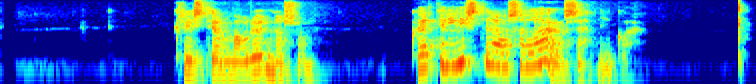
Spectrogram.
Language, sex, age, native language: Icelandic, female, 50-59, Icelandic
